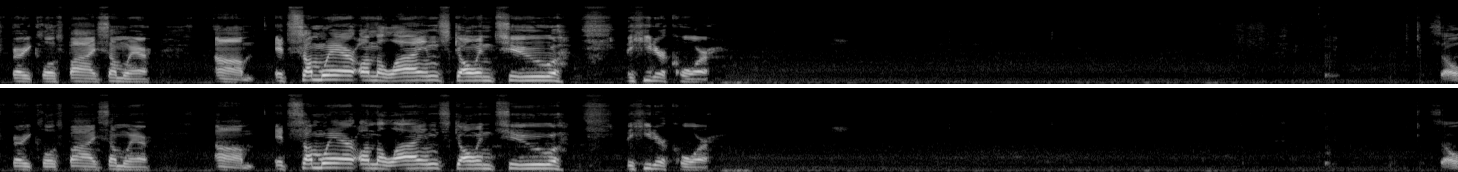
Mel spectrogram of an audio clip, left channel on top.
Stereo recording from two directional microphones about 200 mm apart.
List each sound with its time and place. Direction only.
0.1 s speech: 20° left (ahead or behind)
